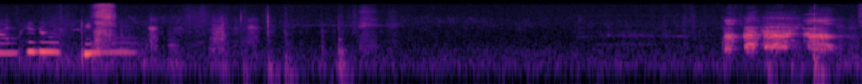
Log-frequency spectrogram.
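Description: Chickens and a rooster in a yard, with sharp bursts of crowing and clucking near the start and again toward the end, separated by a quieter stretch of faint background.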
